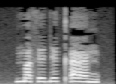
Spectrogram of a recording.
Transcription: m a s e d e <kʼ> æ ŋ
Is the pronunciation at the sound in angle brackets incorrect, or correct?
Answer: correct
